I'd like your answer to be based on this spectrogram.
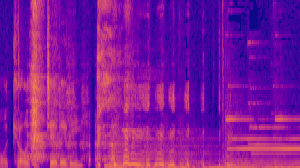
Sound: laughing

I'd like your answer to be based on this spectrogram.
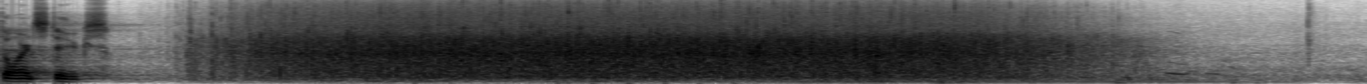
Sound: applause

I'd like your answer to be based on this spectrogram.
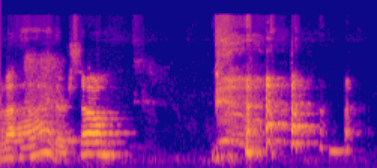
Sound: laughs

